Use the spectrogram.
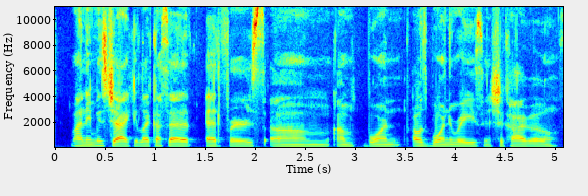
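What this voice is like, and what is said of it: Loud, slightly yelling voice. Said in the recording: “I'm yelling a little.”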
